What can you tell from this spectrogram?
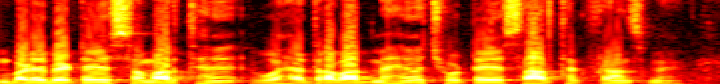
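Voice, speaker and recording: Fairly high male voice, ordinary in its pitch variation. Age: 60s. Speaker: retired engineer and spiritual volunteer. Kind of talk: testimony. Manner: halting with filler sounds.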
